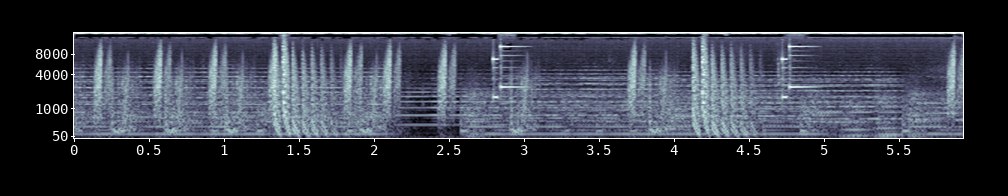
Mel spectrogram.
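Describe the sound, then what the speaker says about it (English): Loud, repeated smashing and whacking battle effects from the Illusion of Gaia video game, reused from Soul Blazer, sounding as a dense, busy run of hits with two heavier crash bursts and some ringing chime-like tones. "It's the same sound effects from Soul Blazer."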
